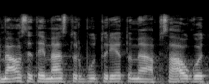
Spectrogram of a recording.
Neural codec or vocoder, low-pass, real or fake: none; 10.8 kHz; real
